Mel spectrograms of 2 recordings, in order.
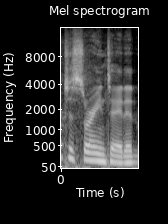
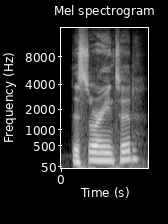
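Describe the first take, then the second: First: The word ends in '-entated', with an extra syllable. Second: The word ends in '-ented', without an extra syllable. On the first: The speaker calls it wrong. "you're wrong" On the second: The speaker calls it right.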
